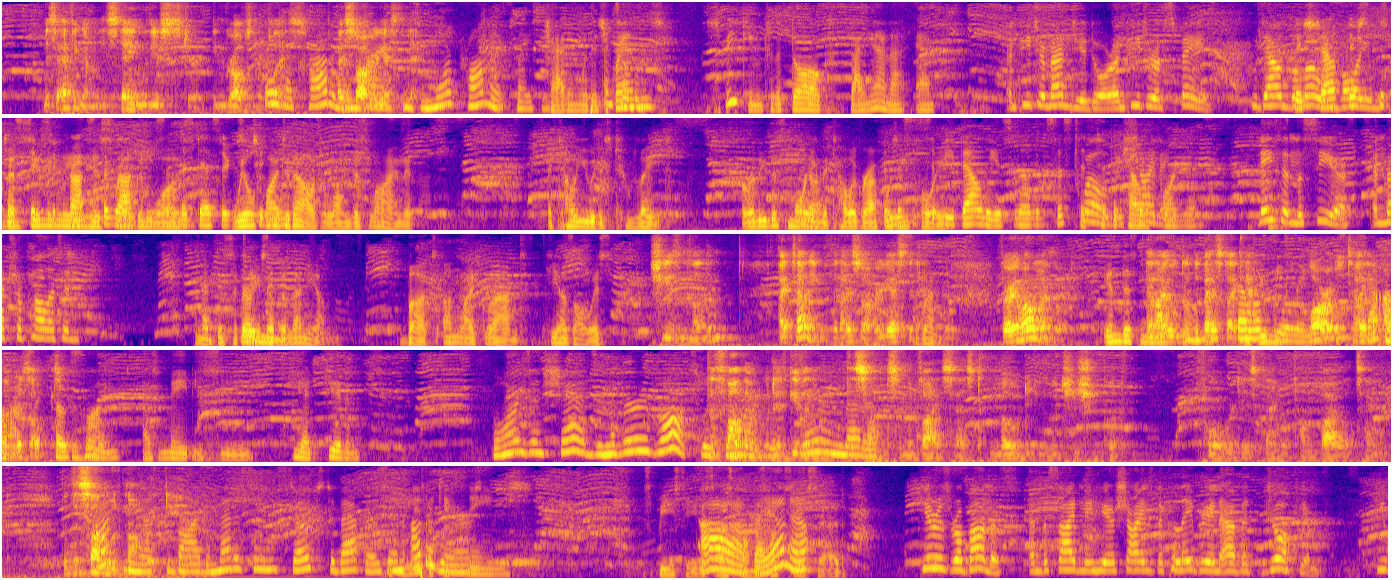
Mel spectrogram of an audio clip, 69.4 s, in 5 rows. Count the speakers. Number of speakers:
7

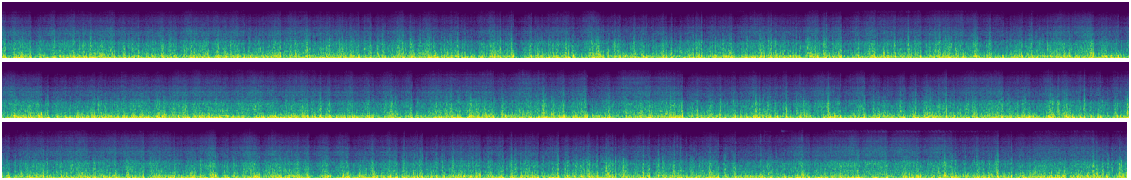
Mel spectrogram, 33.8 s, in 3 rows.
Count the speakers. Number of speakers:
0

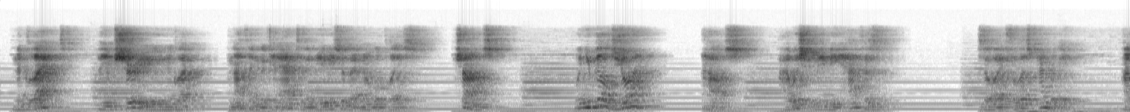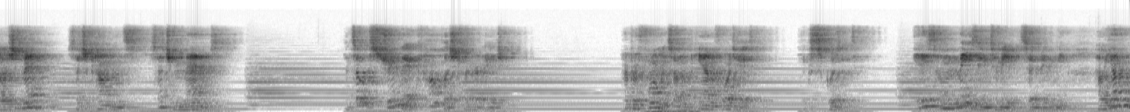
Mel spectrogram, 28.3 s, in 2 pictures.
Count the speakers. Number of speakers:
1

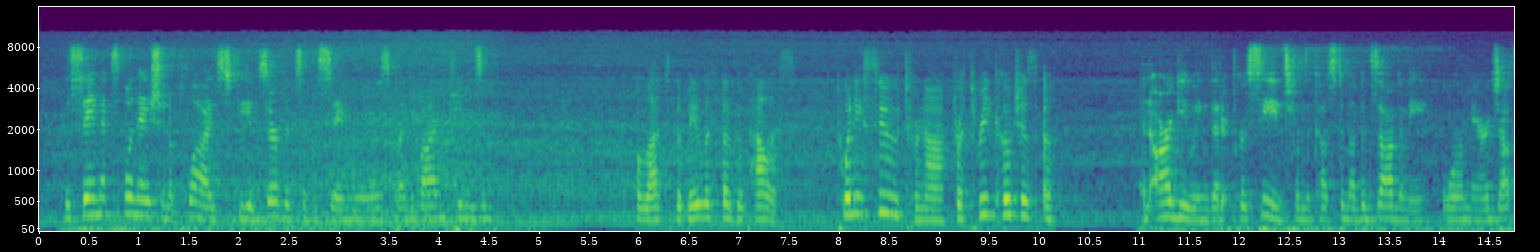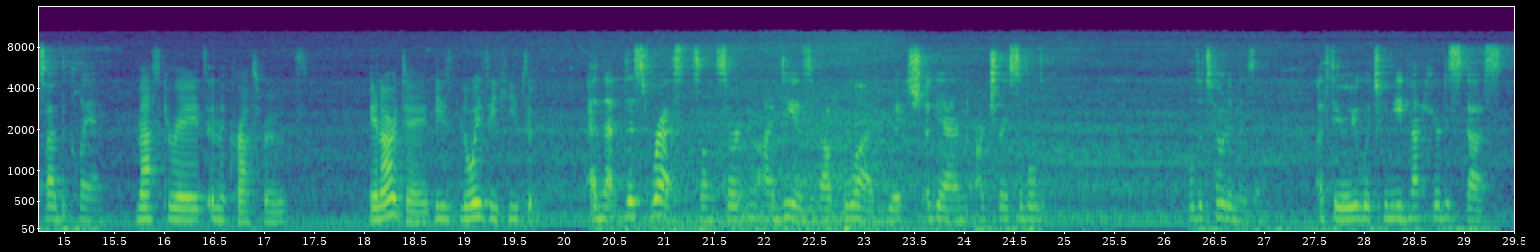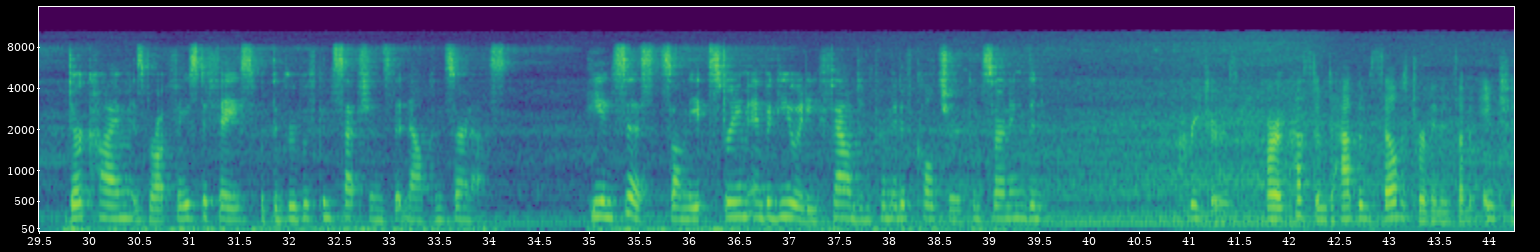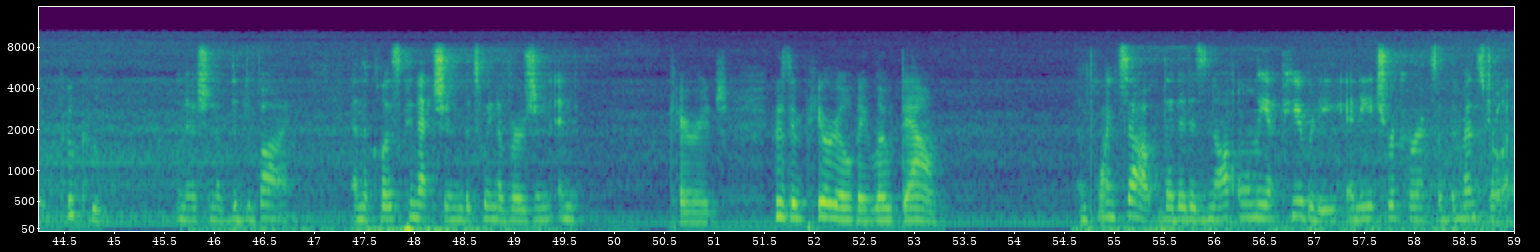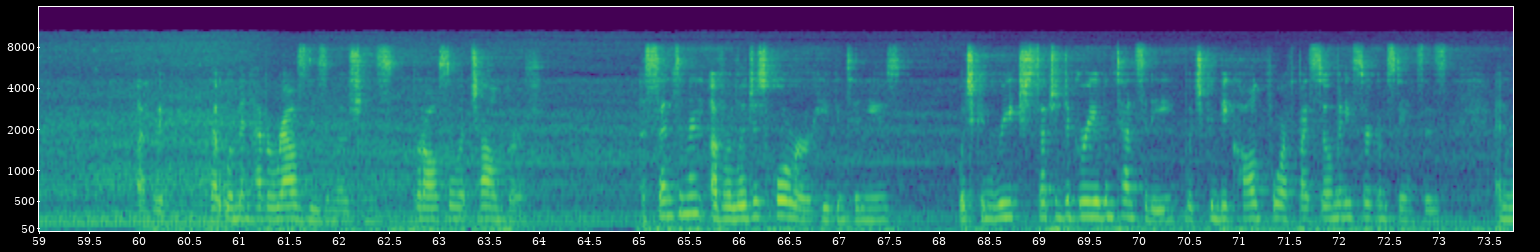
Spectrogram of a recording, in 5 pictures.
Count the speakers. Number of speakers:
2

